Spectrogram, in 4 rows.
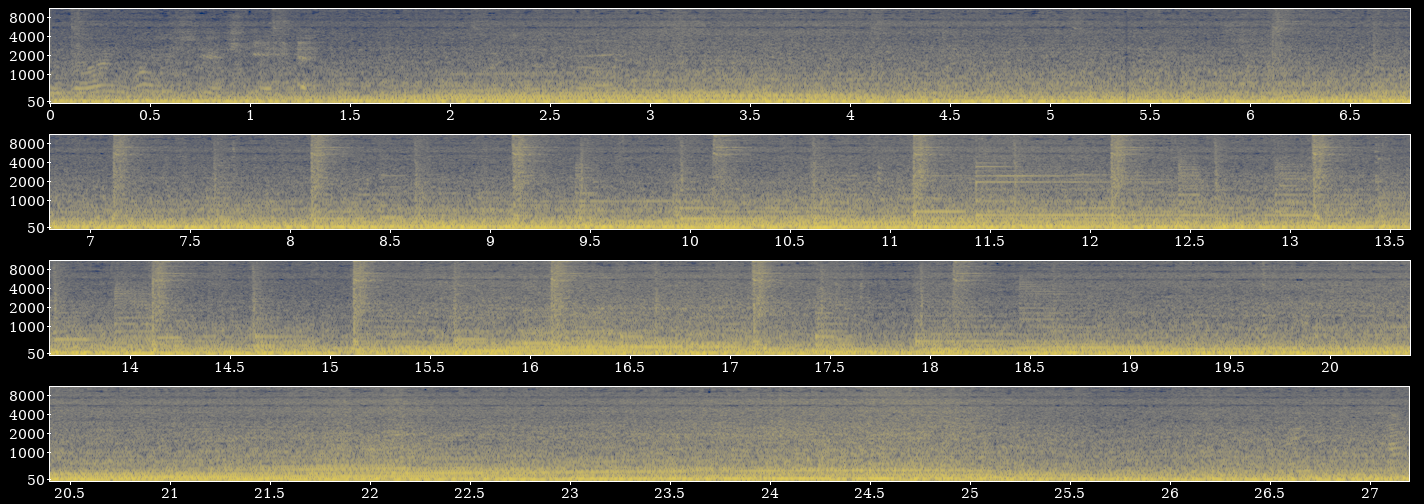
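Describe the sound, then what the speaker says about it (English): A Ford Falcon 500 XY ute with a V8 engine is driven, giving a steady low rumbling drone under voices talking, with scattered light clicks and rattles. "Nothing like V8 power, you just can't beat it, can you?"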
